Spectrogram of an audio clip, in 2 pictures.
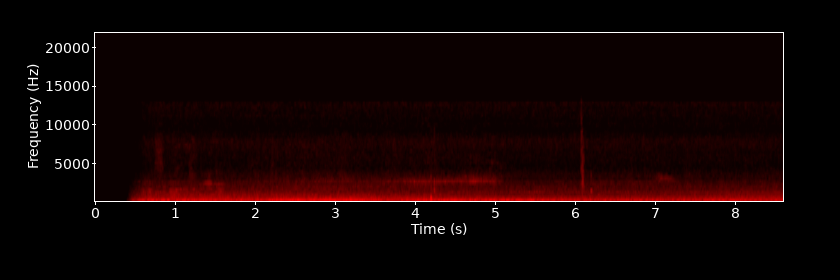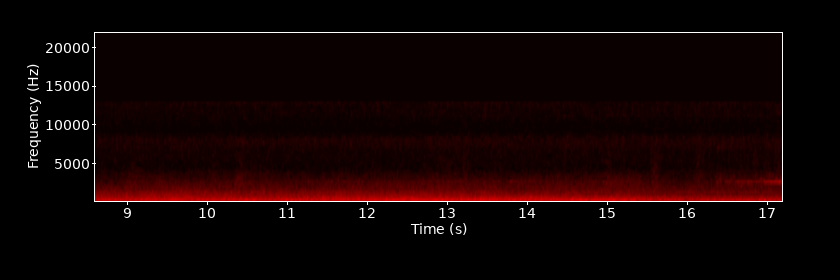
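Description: Steady low rumble of road vehicle noise, continuous with no distinct events.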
